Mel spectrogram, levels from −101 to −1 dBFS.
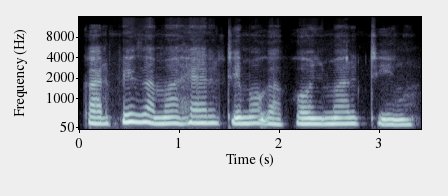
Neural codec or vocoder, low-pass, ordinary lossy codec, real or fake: vocoder, 44.1 kHz, 128 mel bands, Pupu-Vocoder; 14.4 kHz; Opus, 32 kbps; fake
